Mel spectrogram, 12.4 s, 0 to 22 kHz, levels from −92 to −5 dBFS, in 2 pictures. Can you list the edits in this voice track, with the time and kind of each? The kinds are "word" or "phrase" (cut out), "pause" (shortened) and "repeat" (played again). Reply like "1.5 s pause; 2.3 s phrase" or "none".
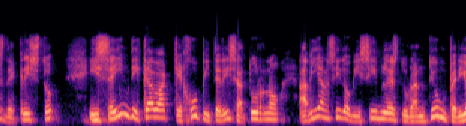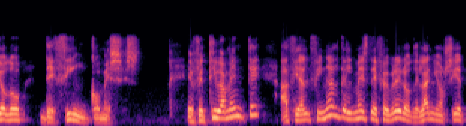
none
